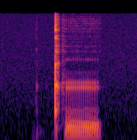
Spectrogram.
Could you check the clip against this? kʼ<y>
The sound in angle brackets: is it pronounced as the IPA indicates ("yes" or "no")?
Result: yes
